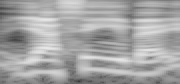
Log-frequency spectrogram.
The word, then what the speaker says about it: Yasiin Bey: Yasiin Bey.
